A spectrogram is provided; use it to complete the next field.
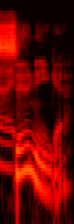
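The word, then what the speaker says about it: Zúñiga: The Z actually is pronounced as an S. So Zuniga.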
